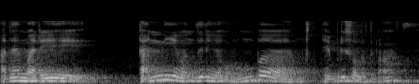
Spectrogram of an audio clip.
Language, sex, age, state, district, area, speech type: Tamil, male, 18-30, Tamil Nadu, Tiruvannamalai, rural, spontaneous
